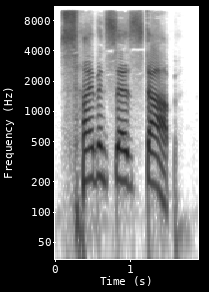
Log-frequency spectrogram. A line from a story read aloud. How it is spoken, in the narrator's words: June said through a fit of laughter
